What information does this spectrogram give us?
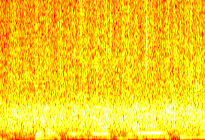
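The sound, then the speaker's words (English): An applause sound effect: a steady wash of clapping fills the whole stretch at a fairly loud, even level, with a voice sounding over it in short tonal phrases. “I accidentally found applause.”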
